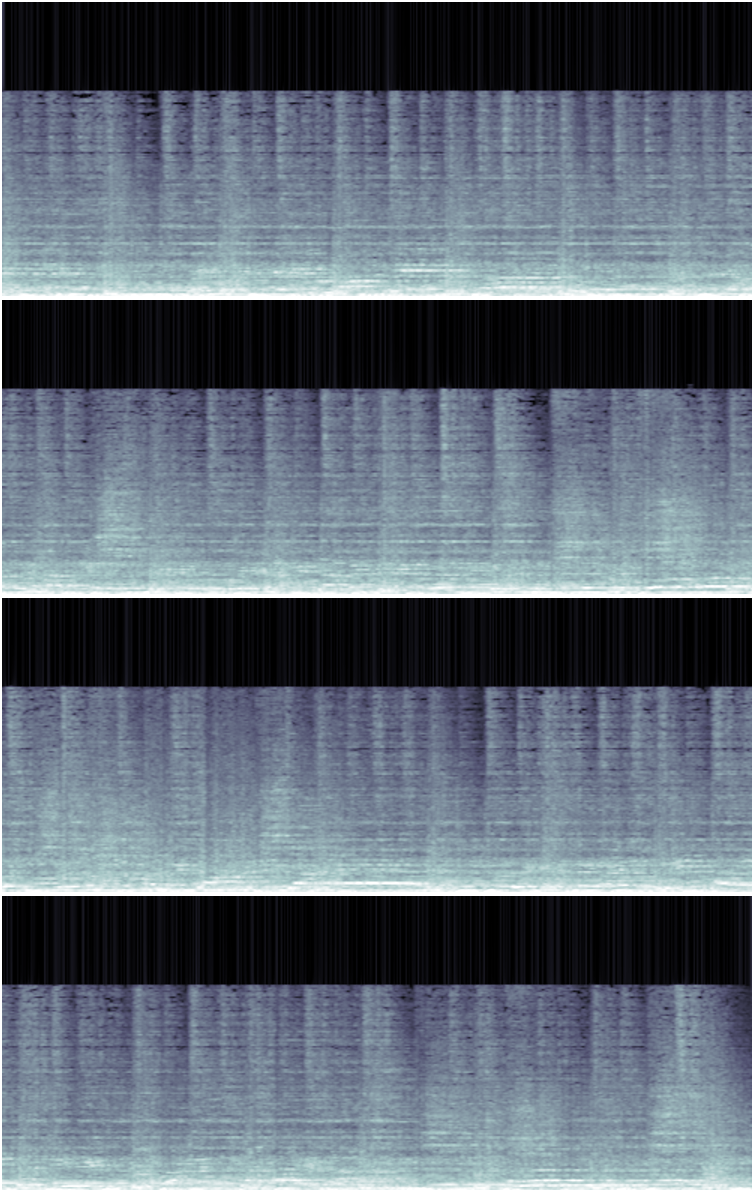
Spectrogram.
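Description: Live rock band playing a song: electric guitars, bass and drum kit, with a lead singer singing over them, heard in the room.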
